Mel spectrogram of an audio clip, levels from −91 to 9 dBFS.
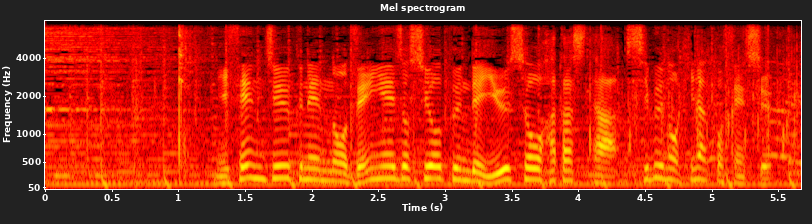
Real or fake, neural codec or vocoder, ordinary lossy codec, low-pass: real; none; none; 7.2 kHz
